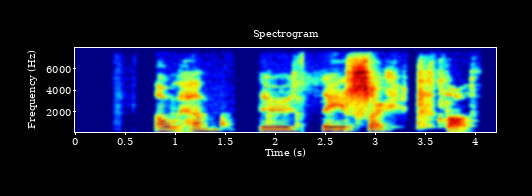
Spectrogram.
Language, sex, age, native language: Icelandic, male, 8, Icelandic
